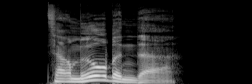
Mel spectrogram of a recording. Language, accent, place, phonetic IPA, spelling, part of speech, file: German, Germany, Berlin, [t͡sɛɐ̯ˈmʏʁbn̩dɐ], zermürbender, adjective, De-zermürbender.ogg
- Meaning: 1. comparative degree of zermürbend 2. inflection of zermürbend: strong/mixed nominative masculine singular 3. inflection of zermürbend: strong genitive/dative feminine singular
